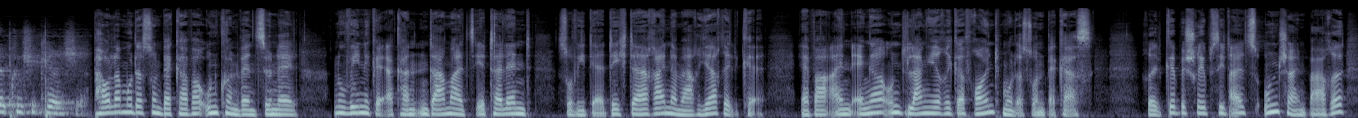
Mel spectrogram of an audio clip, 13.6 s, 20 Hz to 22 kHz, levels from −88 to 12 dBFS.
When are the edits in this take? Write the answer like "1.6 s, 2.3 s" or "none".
none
